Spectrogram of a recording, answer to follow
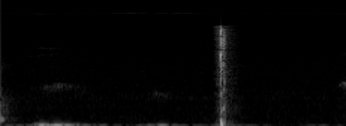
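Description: A single sharp computer mouse click about one and a half seconds in, as text in the browser's search box is selected.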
